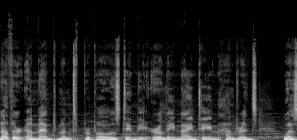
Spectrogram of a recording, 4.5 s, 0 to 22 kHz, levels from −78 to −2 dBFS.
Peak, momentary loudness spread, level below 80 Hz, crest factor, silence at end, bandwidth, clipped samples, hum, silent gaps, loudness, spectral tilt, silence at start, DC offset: -4 dBFS; 5 LU; -36 dBFS; 14 dB; 0 s; 16.5 kHz; under 0.1%; none; none; -18 LUFS; -6.5 dB/octave; 0 s; under 0.1%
